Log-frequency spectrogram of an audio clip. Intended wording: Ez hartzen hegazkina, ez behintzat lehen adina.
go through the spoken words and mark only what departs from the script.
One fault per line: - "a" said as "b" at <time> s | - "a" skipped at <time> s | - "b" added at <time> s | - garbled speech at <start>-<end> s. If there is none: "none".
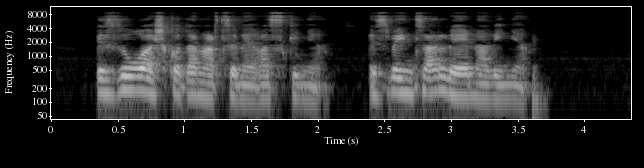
- "dugu askotan" added at 0.5 s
